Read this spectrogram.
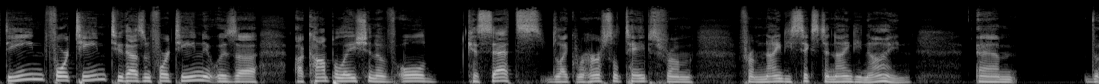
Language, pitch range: Swedish, 120-150 Hz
